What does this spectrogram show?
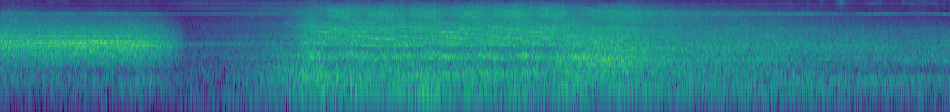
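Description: A container freight train's wagons running away along the rails, fading out in the first few seconds. Then a red double-deck passenger train passes close, loud steel wheels on rail with a whine that falls in pitch as it goes by, and slowly fades into the distance.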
